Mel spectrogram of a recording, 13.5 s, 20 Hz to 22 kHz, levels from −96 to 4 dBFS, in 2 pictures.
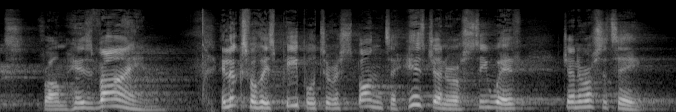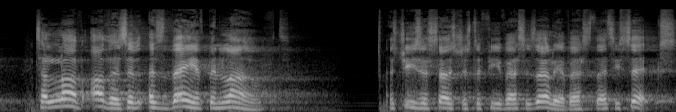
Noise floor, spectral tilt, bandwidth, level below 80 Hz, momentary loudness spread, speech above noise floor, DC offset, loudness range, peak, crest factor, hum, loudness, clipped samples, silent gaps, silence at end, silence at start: -77 dBFS; -3.5 dB/octave; 15.5 kHz; -68 dBFS; 13 LU; 46 dB; under 0.1%; 4 LU; -14 dBFS; 18 dB; none; -31 LUFS; under 0.1%; none; 0 s; 0 s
